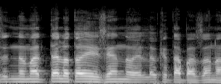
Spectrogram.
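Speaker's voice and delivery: loud mock protest in Spanish; imitated president. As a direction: play the blunt president, hammed up and loud. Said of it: "He was like".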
